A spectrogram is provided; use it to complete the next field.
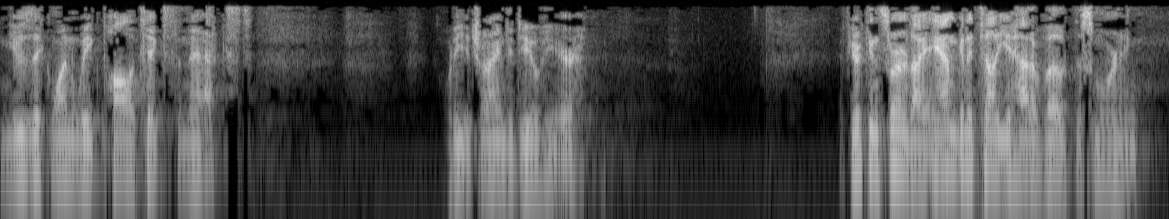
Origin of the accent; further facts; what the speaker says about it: United States; And that concerns me as an American living in America.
